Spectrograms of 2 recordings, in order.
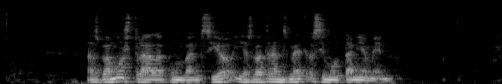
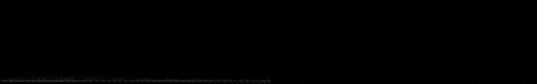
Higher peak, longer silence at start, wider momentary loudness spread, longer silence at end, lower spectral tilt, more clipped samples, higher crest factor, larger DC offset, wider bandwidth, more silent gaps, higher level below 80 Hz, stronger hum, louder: first, -12 dBFS vs -48 dBFS; first, 0.85 s vs 0 s; about the same, 8 LU vs 9 LU; first, 1.1 s vs 0 s; first, -7 dB/octave vs -3 dB/octave; neither; about the same, 16 dB vs 18 dB; neither; first, 11.5 kHz vs 6 kHz; neither; first, -58 dBFS vs -84 dBFS; second, none vs 50 Hz at -85 dBFS; first, -25 LUFS vs -63 LUFS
